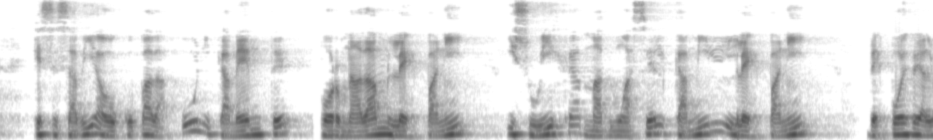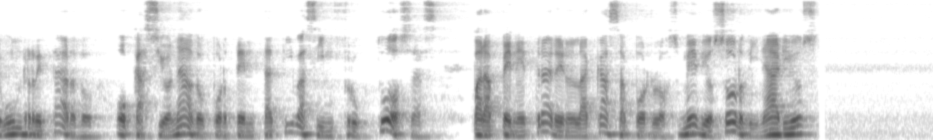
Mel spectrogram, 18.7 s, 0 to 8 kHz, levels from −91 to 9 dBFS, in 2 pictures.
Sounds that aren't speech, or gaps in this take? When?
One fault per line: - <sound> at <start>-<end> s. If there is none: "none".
none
